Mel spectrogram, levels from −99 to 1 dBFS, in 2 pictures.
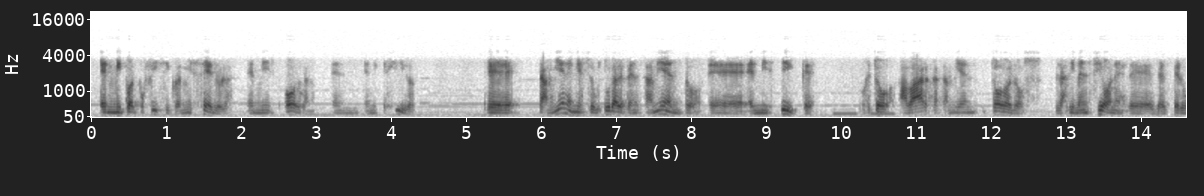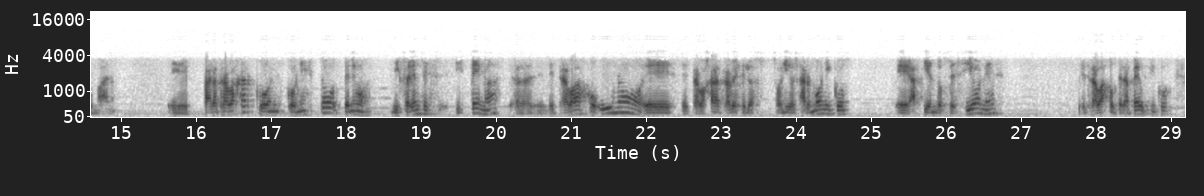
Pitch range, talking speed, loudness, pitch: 100-155 Hz, 125 wpm, -31 LUFS, 115 Hz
